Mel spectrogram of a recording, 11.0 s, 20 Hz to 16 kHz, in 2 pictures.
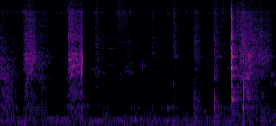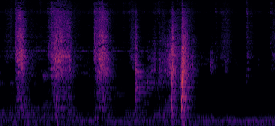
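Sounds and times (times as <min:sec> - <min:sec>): metal spatula scraping a pan: 0:00.0 - 0:01.7, 0:04.5 - 0:09.3.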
